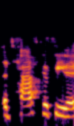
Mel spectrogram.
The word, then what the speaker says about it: Atascocita: Atascocita. Did I say that right? Say it right, but it is Atascocita.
